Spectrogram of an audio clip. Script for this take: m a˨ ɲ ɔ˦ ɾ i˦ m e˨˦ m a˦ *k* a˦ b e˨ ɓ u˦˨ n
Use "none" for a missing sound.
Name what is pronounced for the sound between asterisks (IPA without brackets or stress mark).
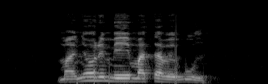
t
